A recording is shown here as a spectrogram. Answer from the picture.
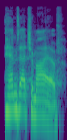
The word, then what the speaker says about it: Hamzat Chimaev: Hamzat Chimaev, I always butcher it. – Hamzat Chimaev.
